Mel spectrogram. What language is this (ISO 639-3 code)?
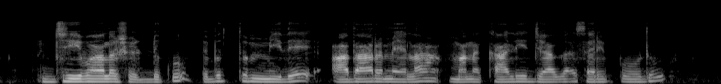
tel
